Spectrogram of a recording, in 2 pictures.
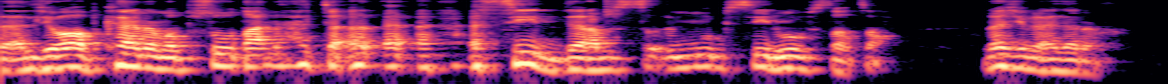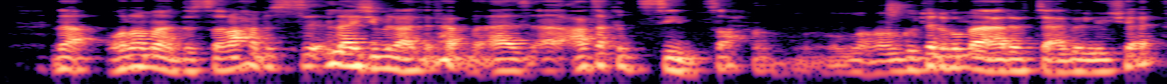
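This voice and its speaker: A man's voice: mid-range voice, a bit bright. A young man hosting a comedy video, reading out funny exam answers and reacting with joking, mock-exasperated remarks. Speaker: video host.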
